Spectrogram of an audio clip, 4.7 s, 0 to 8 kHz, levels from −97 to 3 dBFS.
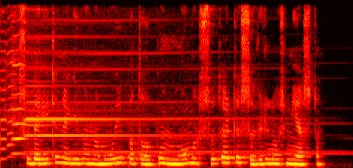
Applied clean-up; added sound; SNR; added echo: none; Harmonica; 11 dB; none.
